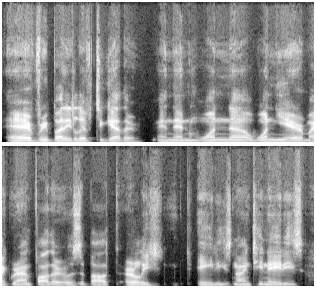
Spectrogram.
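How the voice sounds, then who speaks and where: A man's voice: medium pitch, steady tone, a little fast, dry recording, studio quality. A man in his forties from Portugal, hosting a radio talk show in a plainspoken, opinionated, conversational way. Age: 40s. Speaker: radio host.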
